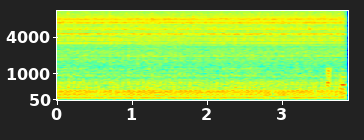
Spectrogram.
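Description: A cheap gas-powered combination hedge trimmer and pole pruner runs steadily at a constant idle-like drone, loud and close, with no talk.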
